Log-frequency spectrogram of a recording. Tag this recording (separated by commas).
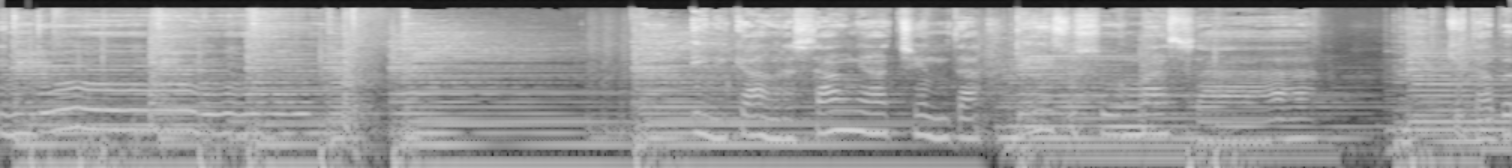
Music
